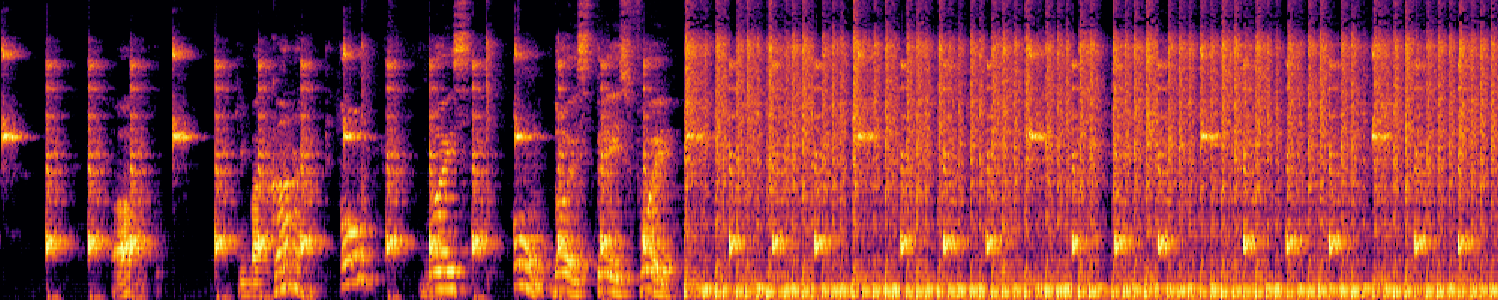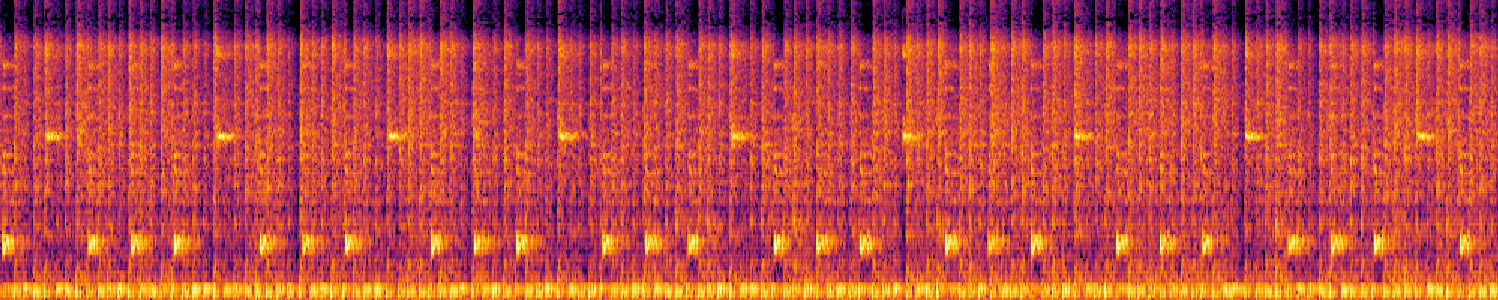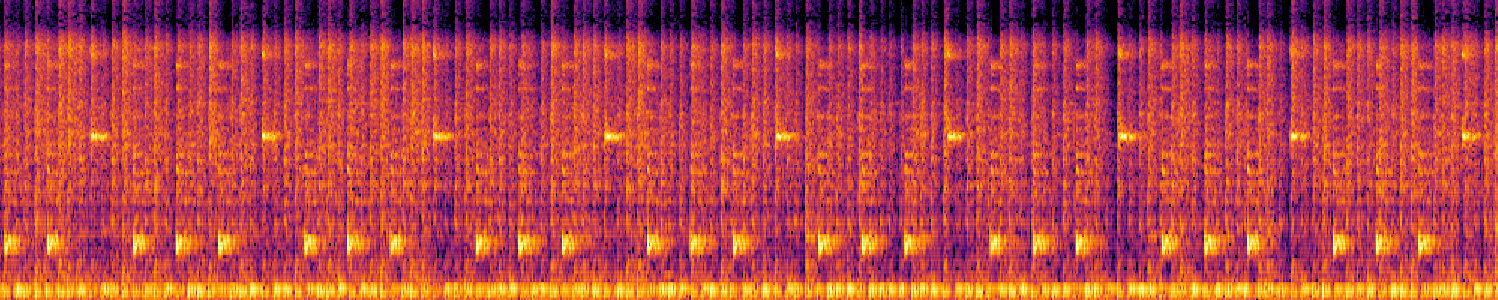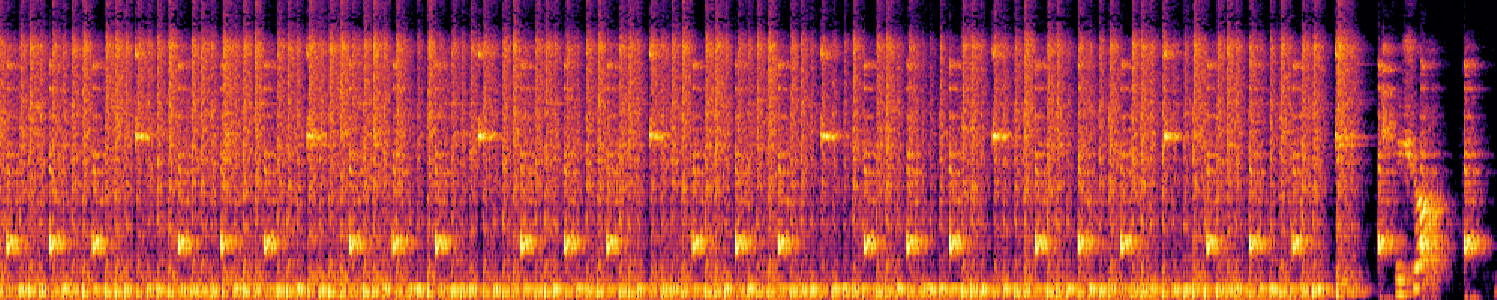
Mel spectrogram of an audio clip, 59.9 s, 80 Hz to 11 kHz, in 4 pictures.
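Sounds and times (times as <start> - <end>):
drumsticks striking practice pad: 0.0 - 59.9
metronome ticking: 0.0 - 59.9.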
